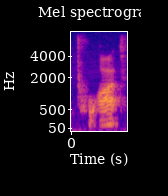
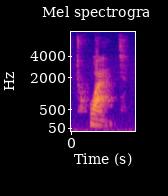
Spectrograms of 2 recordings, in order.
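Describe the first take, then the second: First: It is said with an American vowel. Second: It is said with a British vowel. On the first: The speaker calls it wrong. "I used to say twat" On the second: The speaker calls it right. "He would always correct me to say no, it's twat"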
